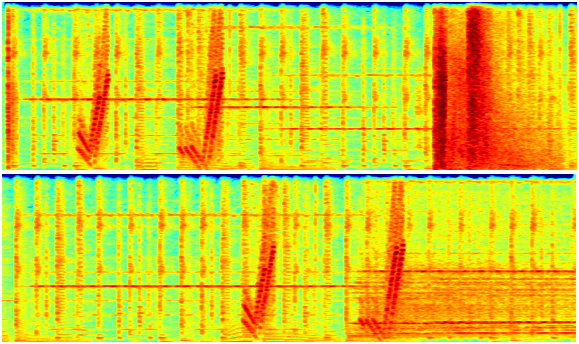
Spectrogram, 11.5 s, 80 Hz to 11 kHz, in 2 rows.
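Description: Repeated bursts of gunfire from grenade tanks in the video game Front Mission 3, with loud rapid volleys and a heavy explosive blast in the middle, set against layered game sound effects.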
